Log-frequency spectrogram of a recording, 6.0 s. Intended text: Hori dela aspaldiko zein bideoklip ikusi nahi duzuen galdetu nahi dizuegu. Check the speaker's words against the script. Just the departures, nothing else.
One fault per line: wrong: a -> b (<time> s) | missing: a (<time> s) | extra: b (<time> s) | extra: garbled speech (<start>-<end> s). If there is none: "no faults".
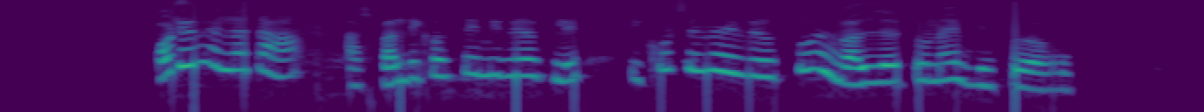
extra: eta (1.2 s)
